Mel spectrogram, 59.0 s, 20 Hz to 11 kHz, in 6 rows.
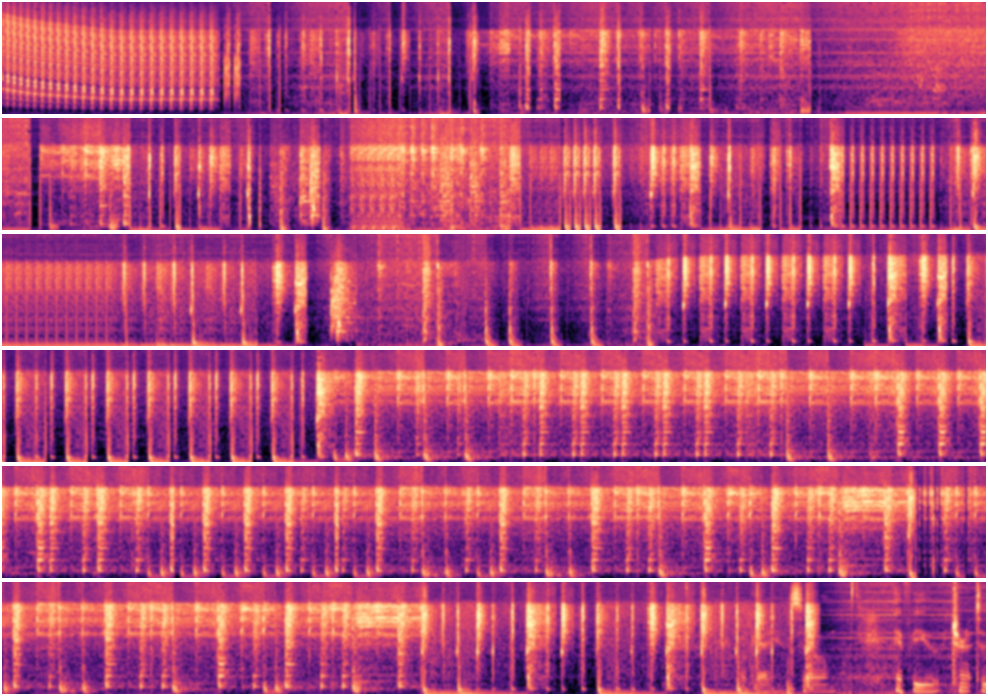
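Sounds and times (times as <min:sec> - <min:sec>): stuttering drum loop: 0:00.0 - 0:08.3, 0:08.9 - 0:59.0
synth noise bed: 0:00.0 - 0:26.1, 0:47.7 - 0:59.0.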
